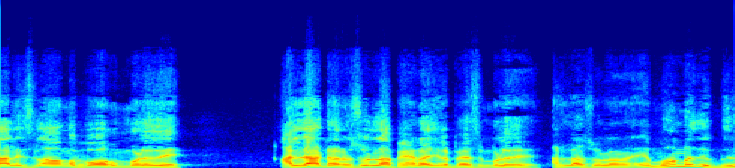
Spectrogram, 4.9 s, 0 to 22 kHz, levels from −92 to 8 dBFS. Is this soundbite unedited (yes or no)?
no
